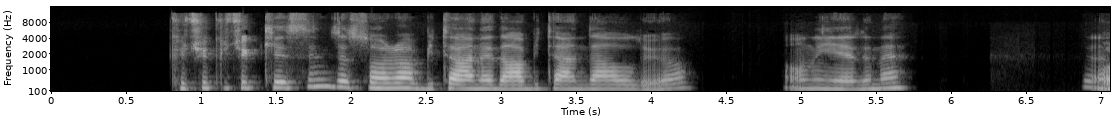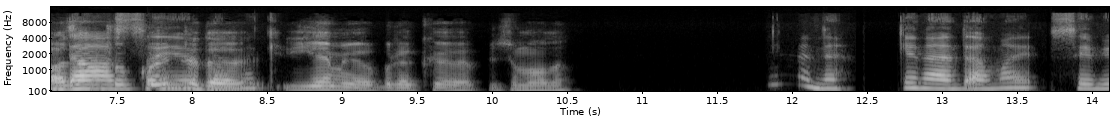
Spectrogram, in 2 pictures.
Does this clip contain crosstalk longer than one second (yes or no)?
yes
